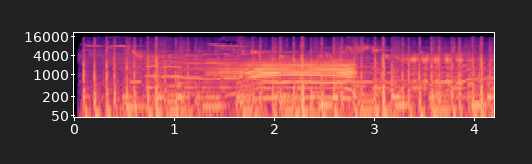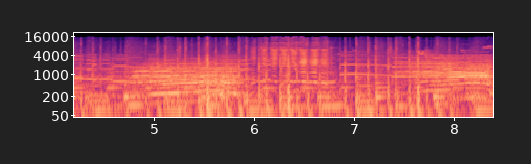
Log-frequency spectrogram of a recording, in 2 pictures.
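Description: Farm-animal sound effects: cattle mooing in three long calls, with shorter, higher livestock calls between them, over background music with a steady low beat.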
